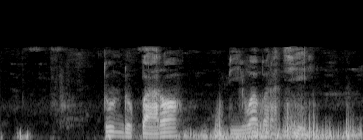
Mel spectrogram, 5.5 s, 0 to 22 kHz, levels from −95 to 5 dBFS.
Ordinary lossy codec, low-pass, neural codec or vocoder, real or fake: AAC, 24 kbps; 5.4 kHz; none; real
